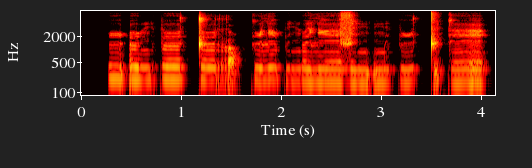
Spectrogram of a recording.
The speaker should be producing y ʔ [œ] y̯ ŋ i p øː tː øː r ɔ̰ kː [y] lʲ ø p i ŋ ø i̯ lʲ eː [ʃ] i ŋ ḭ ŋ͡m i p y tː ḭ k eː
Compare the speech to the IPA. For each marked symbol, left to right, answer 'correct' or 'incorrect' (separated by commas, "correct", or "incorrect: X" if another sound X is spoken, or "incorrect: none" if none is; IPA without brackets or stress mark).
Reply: incorrect: ø, correct, incorrect: z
